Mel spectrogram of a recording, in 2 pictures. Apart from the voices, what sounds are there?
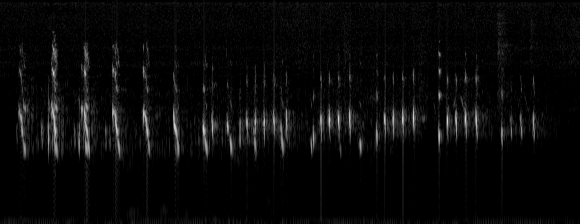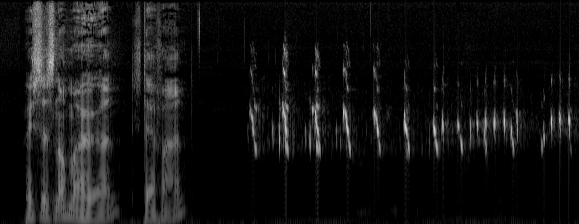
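duck quacking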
